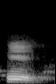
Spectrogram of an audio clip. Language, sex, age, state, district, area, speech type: Maithili, male, 30-45, Bihar, Madhubani, rural, conversation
